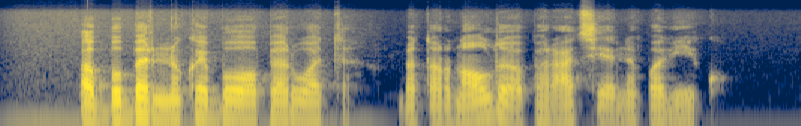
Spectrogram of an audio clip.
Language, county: Lithuanian, Marijampolė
